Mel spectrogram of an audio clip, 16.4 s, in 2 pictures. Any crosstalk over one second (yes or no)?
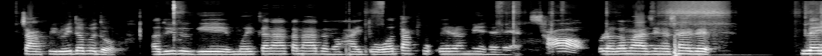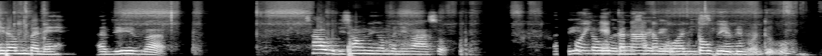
yes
